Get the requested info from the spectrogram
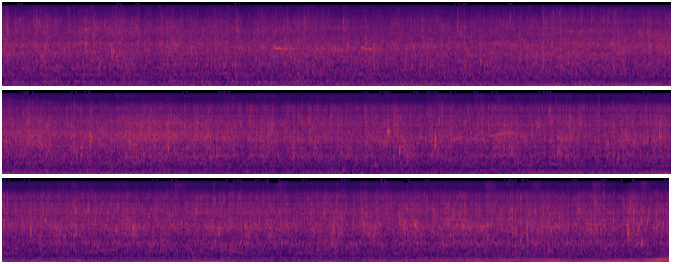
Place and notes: Fontaine Honfleur
Fontaine intermédiaire entre les deux deux lavoirs Saint Léonard à Honfleur (Calvados)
